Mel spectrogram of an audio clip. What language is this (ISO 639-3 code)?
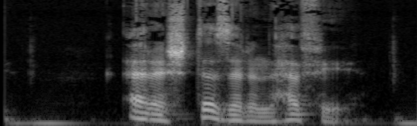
kab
